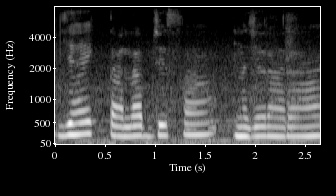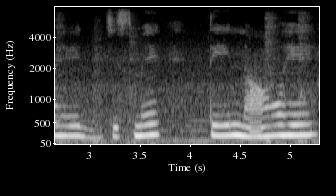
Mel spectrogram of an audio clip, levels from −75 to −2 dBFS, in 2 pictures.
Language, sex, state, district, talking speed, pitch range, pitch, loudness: Hindi, female, Madhya Pradesh, Dhar, 135 wpm, 205-230 Hz, 215 Hz, -17 LUFS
